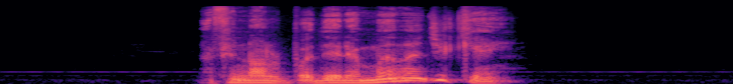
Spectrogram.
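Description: An elderly man speaks calmly and clearly into a close microphone.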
